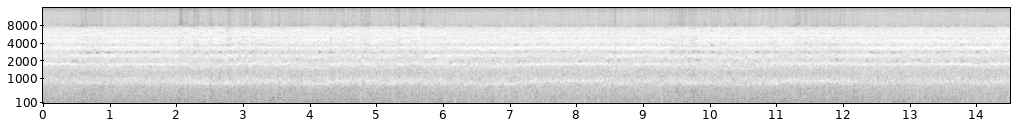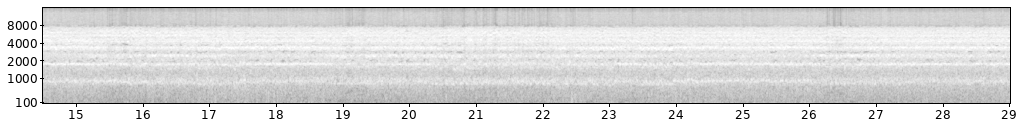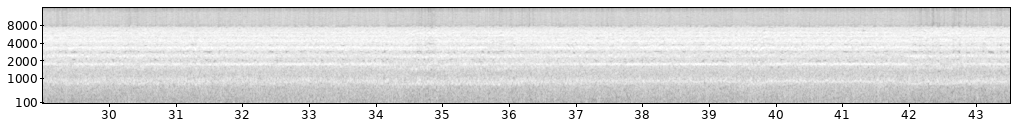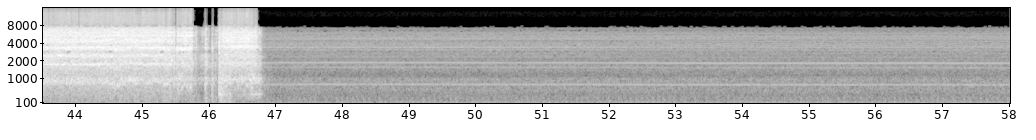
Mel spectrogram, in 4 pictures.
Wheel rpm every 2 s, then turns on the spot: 230, 220, 220, 220, 230, 220, 230, 230, 230, 230, 220, 220, 230, 230, 240, 230, 230, 220, 230, 240, 230, 230, 210, 50, 0, 0, 0, 0, 0.
none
